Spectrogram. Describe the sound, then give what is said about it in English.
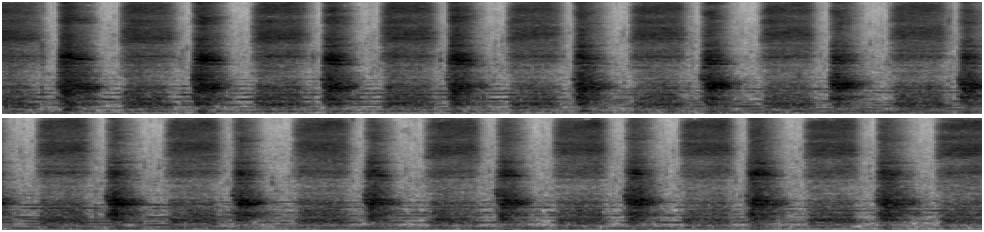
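Deep nasal inhales and forced mouth exhales during an energising breathwork practice, repeating many times in a steady, even rhythm. Each breath is a loud, breathy rush, with no talking over it. “Inhale deeply through the nose. And a forced exhale through the mouth. Push it out.”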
